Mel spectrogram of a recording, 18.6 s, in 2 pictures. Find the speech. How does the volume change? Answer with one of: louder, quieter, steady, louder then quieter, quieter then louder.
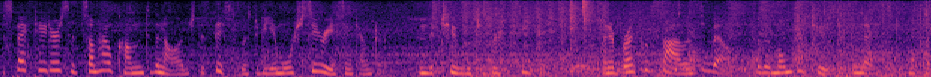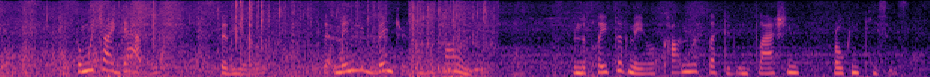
steady.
